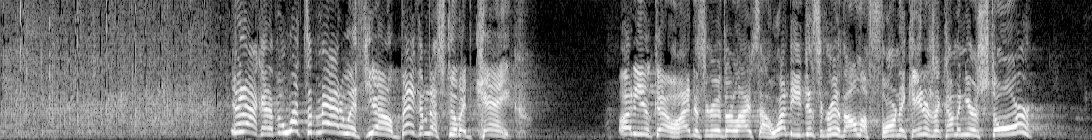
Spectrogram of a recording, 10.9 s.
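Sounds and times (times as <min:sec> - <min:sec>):
audience applause: 0:00.0 - 0:02.7
speech: 0:02.6 - 0:05.4, 0:06.2 - 0:10.4.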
